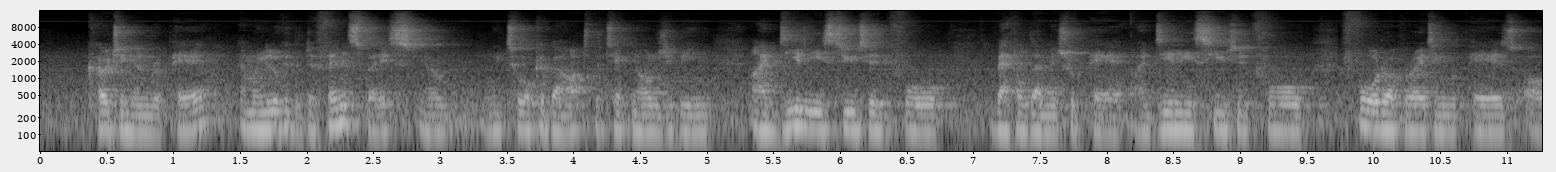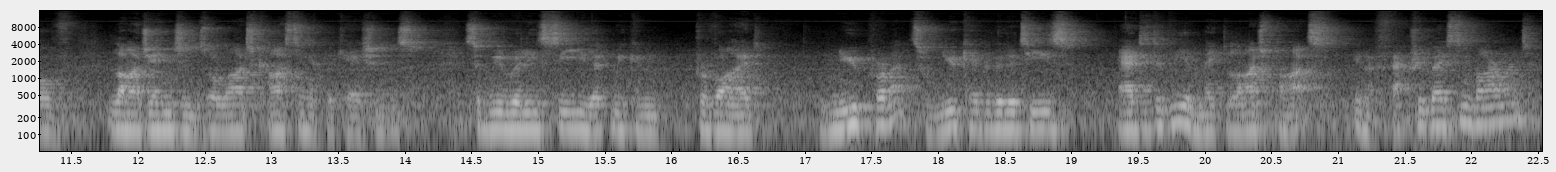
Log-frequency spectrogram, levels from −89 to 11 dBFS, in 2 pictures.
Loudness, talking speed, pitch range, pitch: -27 LUFS, 160 wpm, 115-130 Hz, 120 Hz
